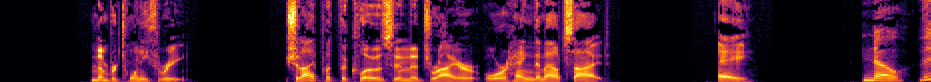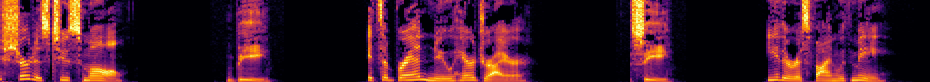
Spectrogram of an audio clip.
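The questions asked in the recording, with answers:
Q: Should I put the clothes in the dryer or hang them outside?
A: C: Either is fine with me.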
